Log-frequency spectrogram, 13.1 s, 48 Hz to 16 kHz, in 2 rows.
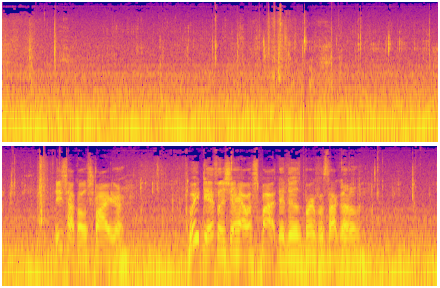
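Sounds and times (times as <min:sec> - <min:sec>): car idling: 0:00.0 - 0:13.0.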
